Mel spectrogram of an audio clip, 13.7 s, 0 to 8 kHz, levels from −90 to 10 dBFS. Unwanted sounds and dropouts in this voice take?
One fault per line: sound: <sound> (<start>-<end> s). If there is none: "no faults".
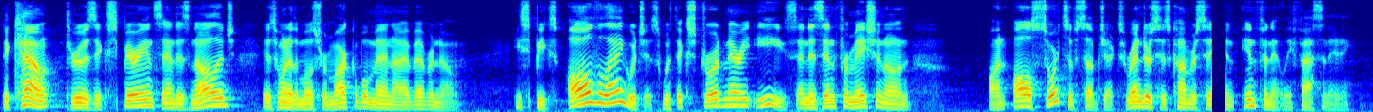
sound: dropout (12.1-12.3 s)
